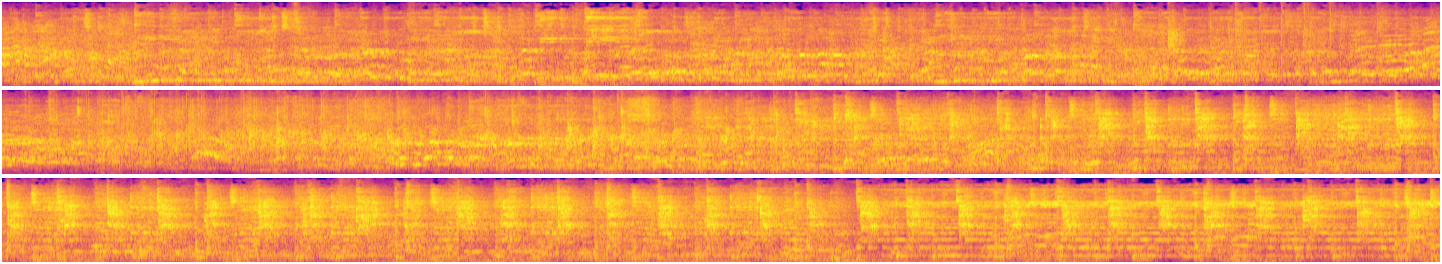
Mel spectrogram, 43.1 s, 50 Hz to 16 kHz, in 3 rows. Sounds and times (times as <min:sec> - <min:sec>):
Inside, large room or hall: 0:00.0 - 0:43.1
Music: 0:00.0 - 0:43.1.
